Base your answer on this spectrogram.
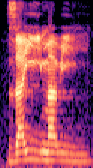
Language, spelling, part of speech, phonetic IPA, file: Czech, zajímavý, adjective, [ˈzajiːmaviː], Cs-zajímavý.ogg
- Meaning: interesting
